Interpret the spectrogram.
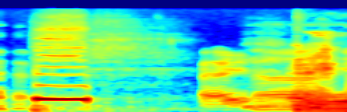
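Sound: beep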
